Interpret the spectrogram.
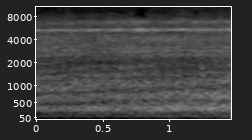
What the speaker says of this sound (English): This is the 5th fucking plane that has interrupted my video.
